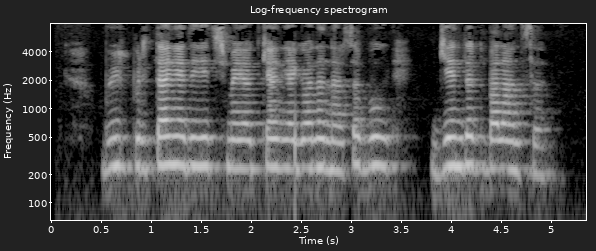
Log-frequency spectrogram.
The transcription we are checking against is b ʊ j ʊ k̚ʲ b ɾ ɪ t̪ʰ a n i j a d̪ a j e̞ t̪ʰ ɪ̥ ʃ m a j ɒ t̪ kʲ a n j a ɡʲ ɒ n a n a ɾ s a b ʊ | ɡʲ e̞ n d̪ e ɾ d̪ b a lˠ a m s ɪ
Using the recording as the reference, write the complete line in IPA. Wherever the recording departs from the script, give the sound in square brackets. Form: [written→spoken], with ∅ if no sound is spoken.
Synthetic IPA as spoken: b ʊ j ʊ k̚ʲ b ɾ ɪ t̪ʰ a n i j a d̪ a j e̞ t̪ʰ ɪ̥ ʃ m a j ɒ t̪ kʲ a n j a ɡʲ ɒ n a n a ɾ s a b ʊ | ɡʲ e̞ n d̪ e ɾ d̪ b a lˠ a [m→n] s ɪ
